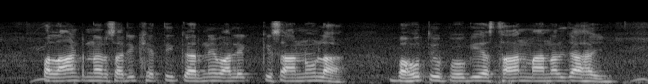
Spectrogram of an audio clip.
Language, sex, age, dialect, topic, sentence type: Magahi, male, 25-30, Central/Standard, agriculture, statement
